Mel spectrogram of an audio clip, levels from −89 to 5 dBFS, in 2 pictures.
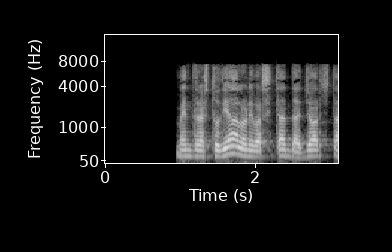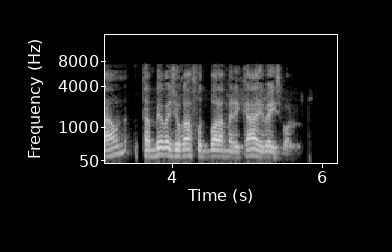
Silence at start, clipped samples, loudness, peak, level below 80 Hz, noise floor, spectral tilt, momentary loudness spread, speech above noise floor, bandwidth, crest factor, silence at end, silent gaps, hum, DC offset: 0.95 s; under 0.1%; -17 LUFS; -2 dBFS; -60 dBFS; under -90 dBFS; -4.5 dB/octave; 9 LU; over 73 dB; 7.8 kHz; 16 dB; 0.55 s; 3.56-3.60 s; none; under 0.1%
